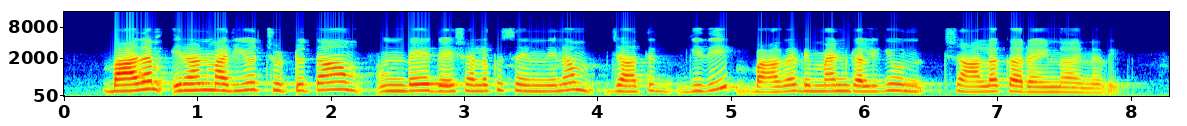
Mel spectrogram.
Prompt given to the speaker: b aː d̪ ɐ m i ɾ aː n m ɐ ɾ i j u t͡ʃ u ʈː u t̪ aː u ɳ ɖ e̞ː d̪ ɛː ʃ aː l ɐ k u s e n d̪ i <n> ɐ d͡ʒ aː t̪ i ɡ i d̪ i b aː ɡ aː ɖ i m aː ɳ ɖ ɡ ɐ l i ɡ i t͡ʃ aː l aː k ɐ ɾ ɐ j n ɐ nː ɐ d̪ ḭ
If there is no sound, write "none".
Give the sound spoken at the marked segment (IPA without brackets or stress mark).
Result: n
